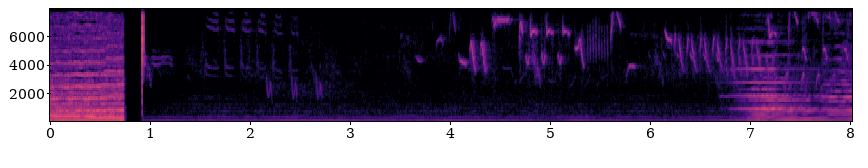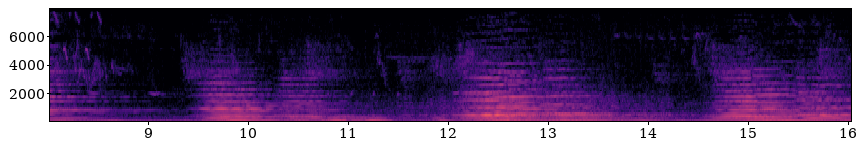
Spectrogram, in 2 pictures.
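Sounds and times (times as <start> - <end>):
music: 0.0 - 0.8, 6.8 - 16.0
faint birdsong: 0.9 - 16.0
low hum: 1.0 - 16.0.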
